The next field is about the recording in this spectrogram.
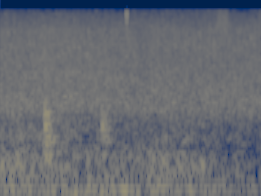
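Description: Steady rainfall with a soft, continuous hiss, a few faint droplet patters standing out now and then. It's quiet and even throughout, with no voices.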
